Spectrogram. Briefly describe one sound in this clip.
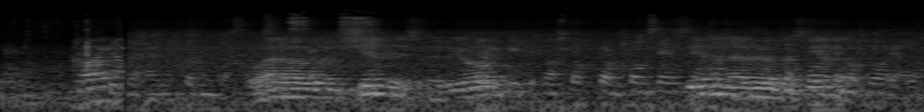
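Elderly men chat nearby in a large hall.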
